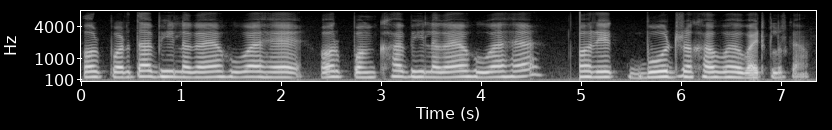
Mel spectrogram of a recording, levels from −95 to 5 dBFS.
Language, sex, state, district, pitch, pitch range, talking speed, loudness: Hindi, female, Jharkhand, Palamu, 220 Hz, 215-230 Hz, 170 wpm, -14 LUFS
